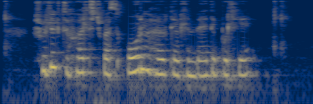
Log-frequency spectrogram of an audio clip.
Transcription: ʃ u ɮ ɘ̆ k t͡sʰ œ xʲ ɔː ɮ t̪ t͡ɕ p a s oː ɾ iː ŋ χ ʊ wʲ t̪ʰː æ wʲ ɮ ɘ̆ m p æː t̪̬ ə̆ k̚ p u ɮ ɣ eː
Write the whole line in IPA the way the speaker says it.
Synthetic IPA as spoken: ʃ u ɮ ɘ̆ k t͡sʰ œ xʲ ɔː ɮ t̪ t͡ɕ p a s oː ɾ iː ŋ χ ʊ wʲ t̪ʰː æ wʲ ɮ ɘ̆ m p æː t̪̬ ə̆ k̚ p u ɮ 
